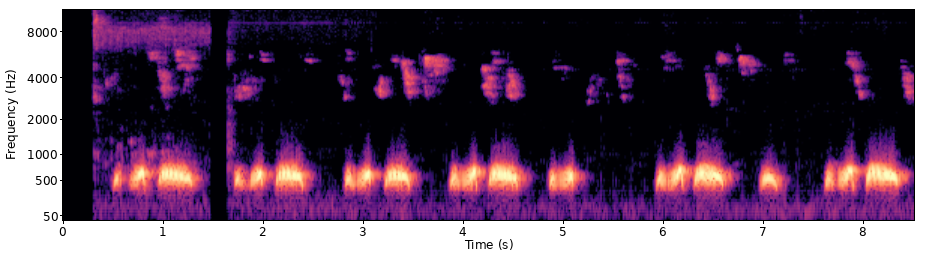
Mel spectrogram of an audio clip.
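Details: Spotted dove thổ ồm vang cooing: a long run of paired low coos, each a quick note rising into a fuller one, repeated steadily about every second, with soft high bird chirps in the background.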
